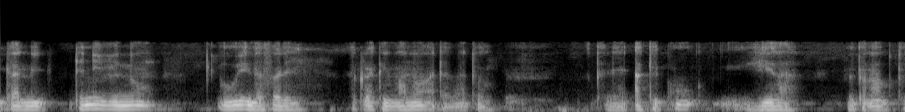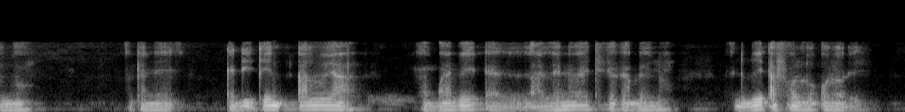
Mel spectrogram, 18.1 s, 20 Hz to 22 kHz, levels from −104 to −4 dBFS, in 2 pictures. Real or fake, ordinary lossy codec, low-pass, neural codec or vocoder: fake; Opus, 32 kbps; 5.4 kHz; codec, 32 kHz, 1.9 kbps, SNAC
